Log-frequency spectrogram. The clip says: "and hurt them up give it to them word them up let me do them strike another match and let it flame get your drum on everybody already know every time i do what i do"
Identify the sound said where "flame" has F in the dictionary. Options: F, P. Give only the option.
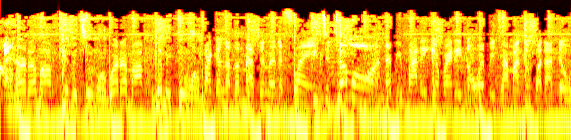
P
